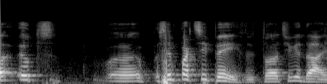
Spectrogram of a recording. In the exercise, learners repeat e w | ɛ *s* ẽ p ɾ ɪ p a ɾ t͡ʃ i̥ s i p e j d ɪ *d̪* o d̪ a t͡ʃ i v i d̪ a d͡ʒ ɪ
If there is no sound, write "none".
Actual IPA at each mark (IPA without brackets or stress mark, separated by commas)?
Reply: s, t̪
